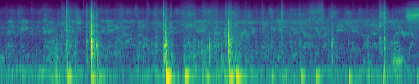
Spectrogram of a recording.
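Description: A cardboard trading-card hobby box handled and opened by hand, with the lid flap pulled open: a few sharp taps and scrapes, the loudest about two seconds in and others near three and a half, four and a half, and eight seconds, over a low steady hum.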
